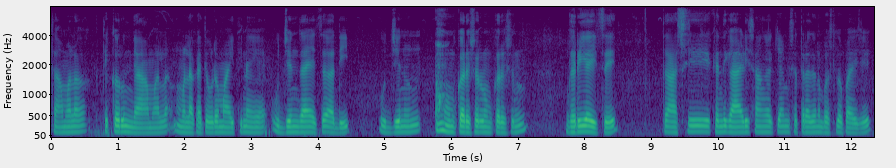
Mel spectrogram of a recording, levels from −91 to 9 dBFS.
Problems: none marked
